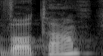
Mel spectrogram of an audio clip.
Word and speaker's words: Vogt: Van Vogta, pisze się V-O-G-T, Vogt,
